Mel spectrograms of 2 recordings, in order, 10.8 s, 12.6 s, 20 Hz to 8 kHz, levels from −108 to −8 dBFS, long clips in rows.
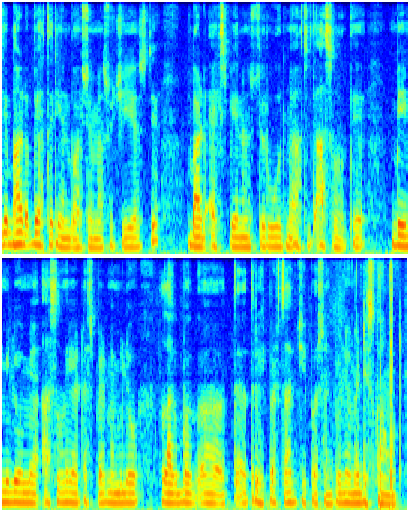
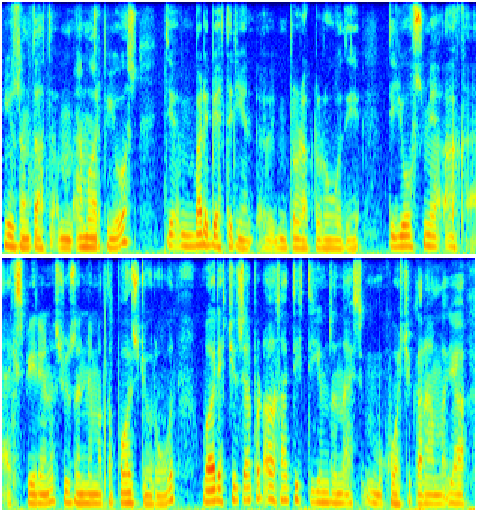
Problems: none marked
